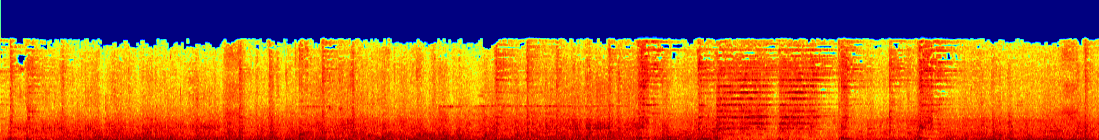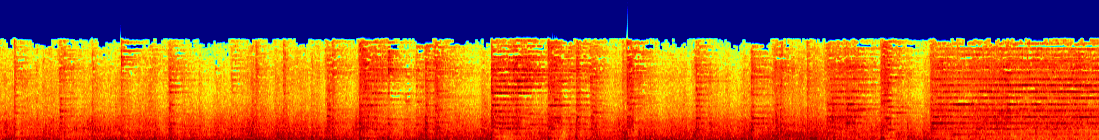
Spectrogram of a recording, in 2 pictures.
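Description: A freight train of bogie coal hopper wagons in EWS livery rolling past: a steady rumble with the wheels clacking over rail joints, and a thin high wheel squeal that comes and goes, strongest near the end.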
